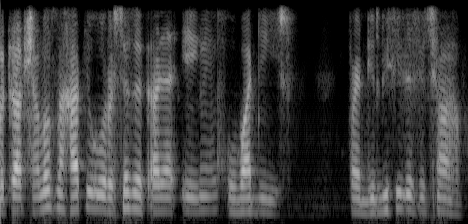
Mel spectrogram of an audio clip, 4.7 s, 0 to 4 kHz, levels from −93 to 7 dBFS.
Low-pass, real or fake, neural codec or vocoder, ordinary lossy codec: 3.6 kHz; fake; codec, 16 kHz, 1 kbps, X-Codec, HuBERT features, trained on general audio; none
